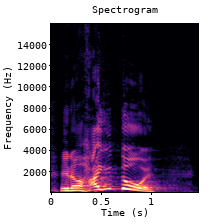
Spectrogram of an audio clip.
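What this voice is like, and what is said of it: Put-on Italian-American accent. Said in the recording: “I'm not Rocky or anything, but I busted out my Italian accent.”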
